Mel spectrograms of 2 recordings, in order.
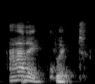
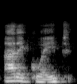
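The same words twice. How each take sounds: First: The final syllable has a schwa. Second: The final syllable has a diphthong. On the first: The speaker calls it right. "it's adequate" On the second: The speaker calls it wrong. "so it's not adequate"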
